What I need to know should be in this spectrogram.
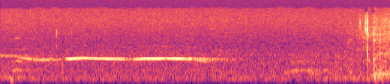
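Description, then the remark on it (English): A single long, steady human whistle from an audience member at a show, held at an even pitch for over a second, followed by quiet and a brief sharp knock near the end; no one speaks. “A whistle, a regular whistle was fine. That was like a Falconeer's call.”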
